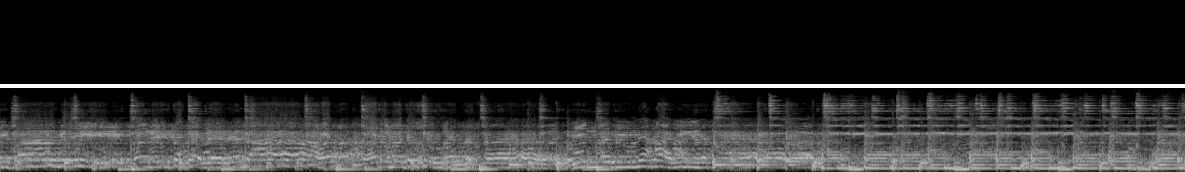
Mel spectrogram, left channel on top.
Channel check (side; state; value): left; silent; digital silence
